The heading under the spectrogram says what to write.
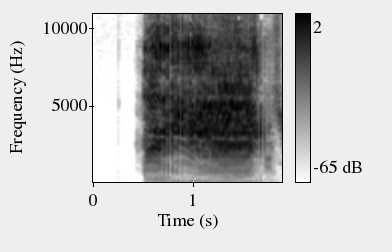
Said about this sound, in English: Has it got, like, in-app purchases? If you get bored of the 20 default farts, you can get some new ones. Let's have a look, actually. Pick a number between 1 and 20.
